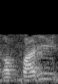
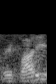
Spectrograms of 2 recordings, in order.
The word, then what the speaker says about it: غفاری: اس لیے کہ ان کا تعلق قریش کے قبیلے سے تھا جس کا نام ہے غفار۔ عام طور پر اردو میں غفاری مشہور ہے، لیکن عربی تلفظ اس کا غفاری ہے، کیونکہ قبیلہ بنی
